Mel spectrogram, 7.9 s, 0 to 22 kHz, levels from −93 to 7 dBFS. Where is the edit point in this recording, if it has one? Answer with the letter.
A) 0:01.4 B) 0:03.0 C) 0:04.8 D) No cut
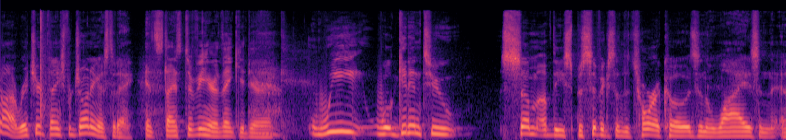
C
